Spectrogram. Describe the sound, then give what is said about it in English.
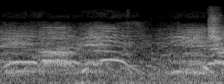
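Primary school children cheer and shout to greet the king, a dense, continuous high-pitched roar of many young voices, with individual shouts rising and falling above the crowd. “The great thing was the school kids who were out to greet the king actually made more noise. And here they are.”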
